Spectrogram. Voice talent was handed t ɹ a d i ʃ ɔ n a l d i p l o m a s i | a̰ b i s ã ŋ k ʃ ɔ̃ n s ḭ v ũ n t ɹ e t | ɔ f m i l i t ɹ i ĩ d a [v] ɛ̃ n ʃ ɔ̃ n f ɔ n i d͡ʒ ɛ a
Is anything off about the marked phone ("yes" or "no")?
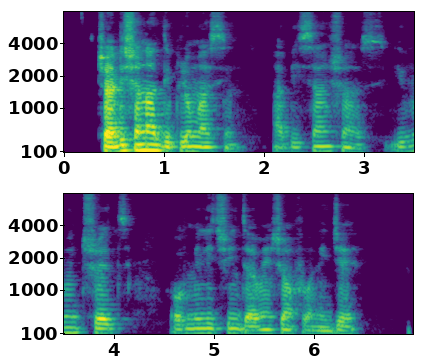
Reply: no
